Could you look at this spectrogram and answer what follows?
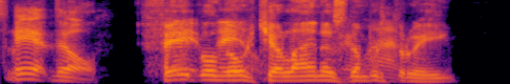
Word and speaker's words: Fayetteville: How do you pronounce it? Fayetteville.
